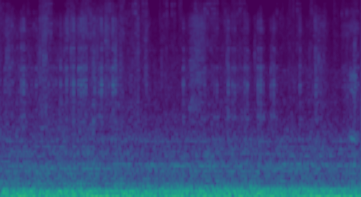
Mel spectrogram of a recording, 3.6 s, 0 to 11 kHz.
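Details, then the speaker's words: 2014 Chevrolet Impala at 70 km/h after the fix: a howl on one rear side was first blamed on a just-replaced wheel bearing but came from a missing bolt. Now a steady, even road rumble with no howl; normal road noise. "so we're hitting 70 clicks okay I think we're better"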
